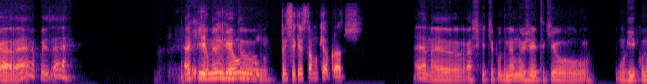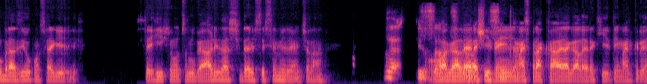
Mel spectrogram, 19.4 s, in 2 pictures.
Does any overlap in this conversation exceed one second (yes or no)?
yes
